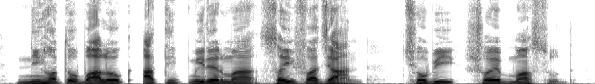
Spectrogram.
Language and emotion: Bengali, neutral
